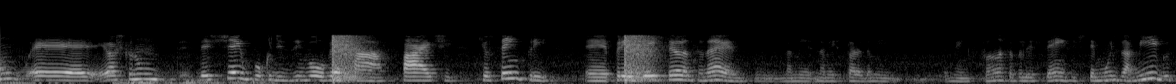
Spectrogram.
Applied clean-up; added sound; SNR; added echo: none; Gunshot, gunfire; 4 dB; none.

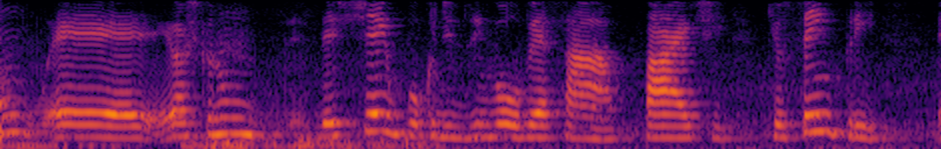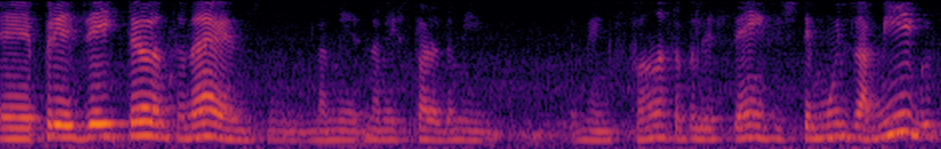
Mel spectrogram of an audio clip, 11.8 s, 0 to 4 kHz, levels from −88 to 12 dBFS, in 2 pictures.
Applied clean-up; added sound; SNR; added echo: none; none; none; none.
